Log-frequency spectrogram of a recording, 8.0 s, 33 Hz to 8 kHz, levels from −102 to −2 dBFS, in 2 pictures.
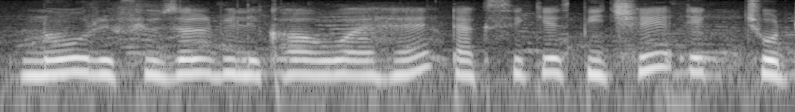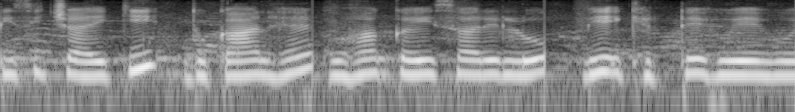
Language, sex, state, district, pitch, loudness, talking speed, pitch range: Hindi, female, West Bengal, Kolkata, 210 Hz, -21 LUFS, 180 wpm, 200-225 Hz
